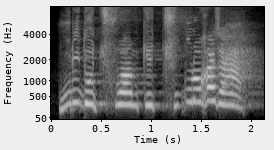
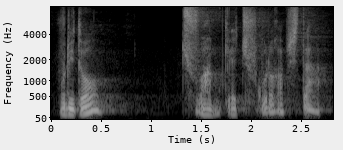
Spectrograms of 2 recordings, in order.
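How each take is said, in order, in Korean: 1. 엄숙하고 단호하며 결의에 찬 느낌입니다. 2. 희망 없이 한숨 쉬며 포기한 느낌입니다. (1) "뭔가 좀 비장하고 뭔가 준치적이고 뭔가 결의에 찬, 그 확신에 찬 상황입니다" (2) "세상 만사 다 포기한 상황입니다. 더 이상 희망이 없습니다"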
